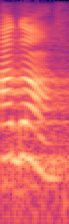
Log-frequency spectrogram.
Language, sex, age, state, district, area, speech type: Maithili, female, 45-60, Bihar, Supaul, rural, read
